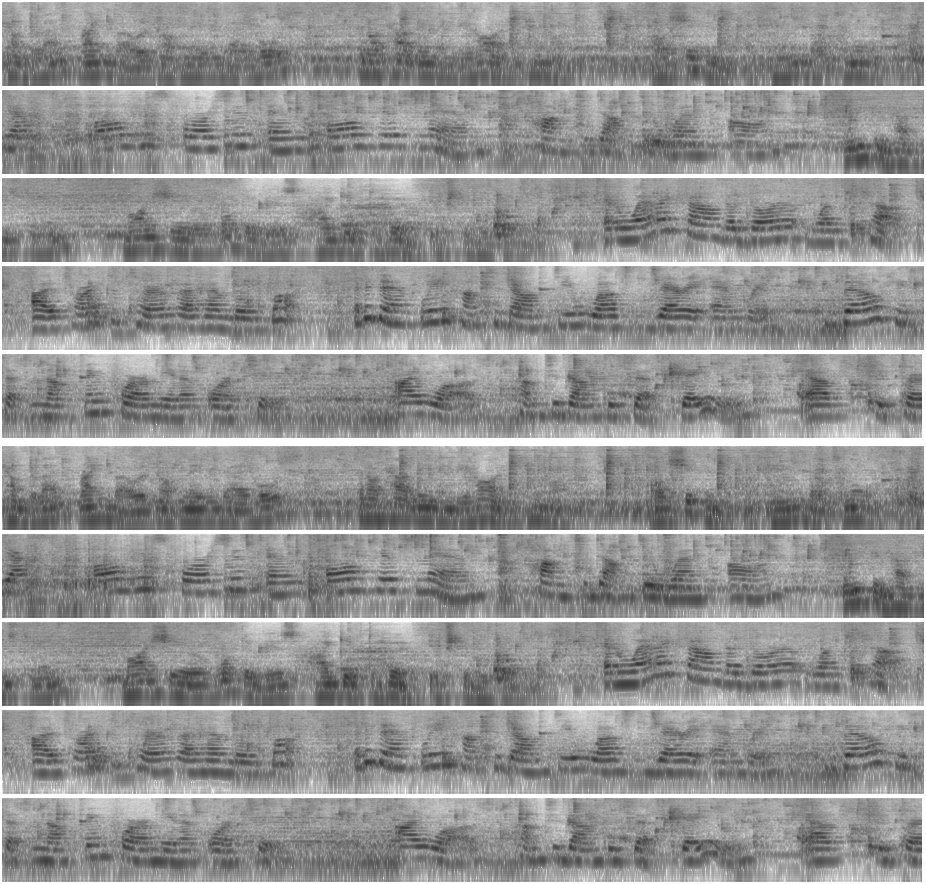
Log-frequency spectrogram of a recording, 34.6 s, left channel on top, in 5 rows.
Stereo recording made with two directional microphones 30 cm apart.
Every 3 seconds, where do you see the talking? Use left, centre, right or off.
right, right, right, right, right, right, centre, left, left, left, left, left.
